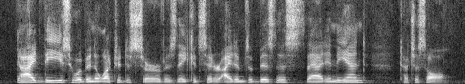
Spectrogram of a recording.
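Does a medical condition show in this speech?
No.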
